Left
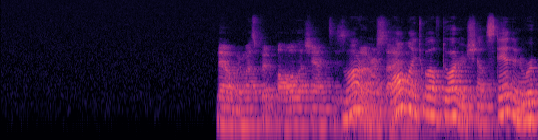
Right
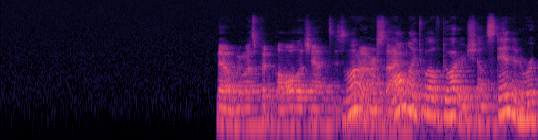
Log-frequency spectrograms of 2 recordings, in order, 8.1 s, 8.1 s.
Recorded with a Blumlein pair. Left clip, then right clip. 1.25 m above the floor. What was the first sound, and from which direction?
A man speaking, 20° right.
